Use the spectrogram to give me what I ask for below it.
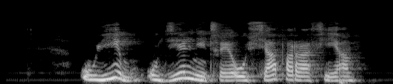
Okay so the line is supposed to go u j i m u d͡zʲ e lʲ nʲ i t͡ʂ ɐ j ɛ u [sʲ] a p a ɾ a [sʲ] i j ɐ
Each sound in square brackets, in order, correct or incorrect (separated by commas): correct, incorrect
